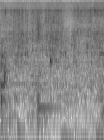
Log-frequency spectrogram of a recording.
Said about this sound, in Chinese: 这个鸡呢里面带有血水，我们把鸡放在水里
